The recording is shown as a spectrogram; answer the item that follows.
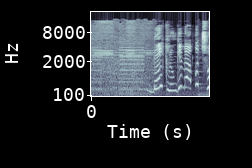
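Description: Traffic noise from a busy city road with car horns tooting. About a second in, a woman's voice cuts in, speaking loudly.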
